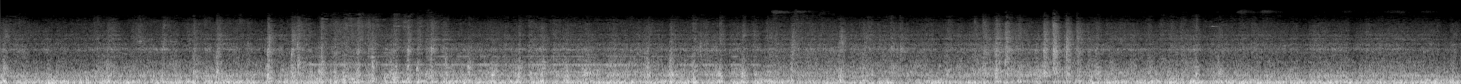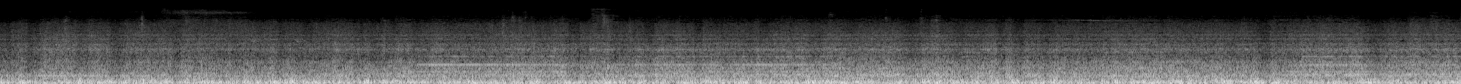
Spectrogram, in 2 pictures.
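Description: Passenger train running along the track, heard from the moving coach: a steady rumble of wheels on rail with the clatter of wheels over rail joints and points.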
